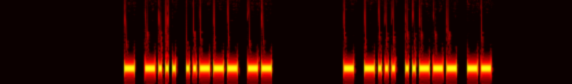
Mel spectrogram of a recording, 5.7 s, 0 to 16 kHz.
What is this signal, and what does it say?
Morse code, heard as a keyed tone, about 34 wpm, 700 Hz. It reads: TB2M TB2M
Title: DXCC-100 Call Signs - 4 Characters - Repeated 2x - 35wpm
